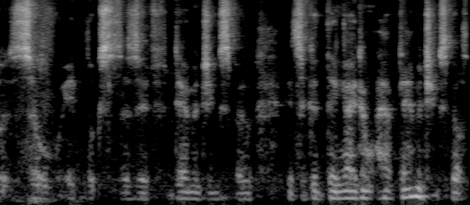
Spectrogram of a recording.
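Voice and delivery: hushed, very quiet mumble under the breath. During a tabletop game, the character mutters as he moves: muttering under breath. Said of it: "is muttering under his breath".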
